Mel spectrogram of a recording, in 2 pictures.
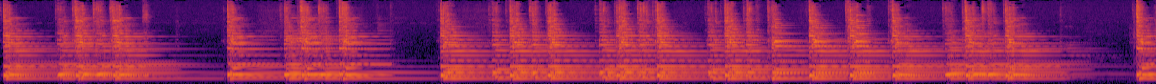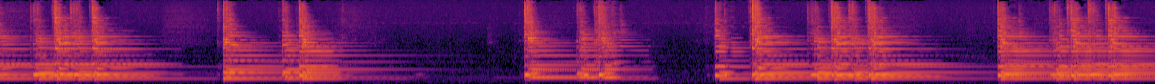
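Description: A small plucked string instrument, a mandolin or ukulele, strummed in chords, each strum ringing out and fading, in phrases with a few short breaks between them.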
